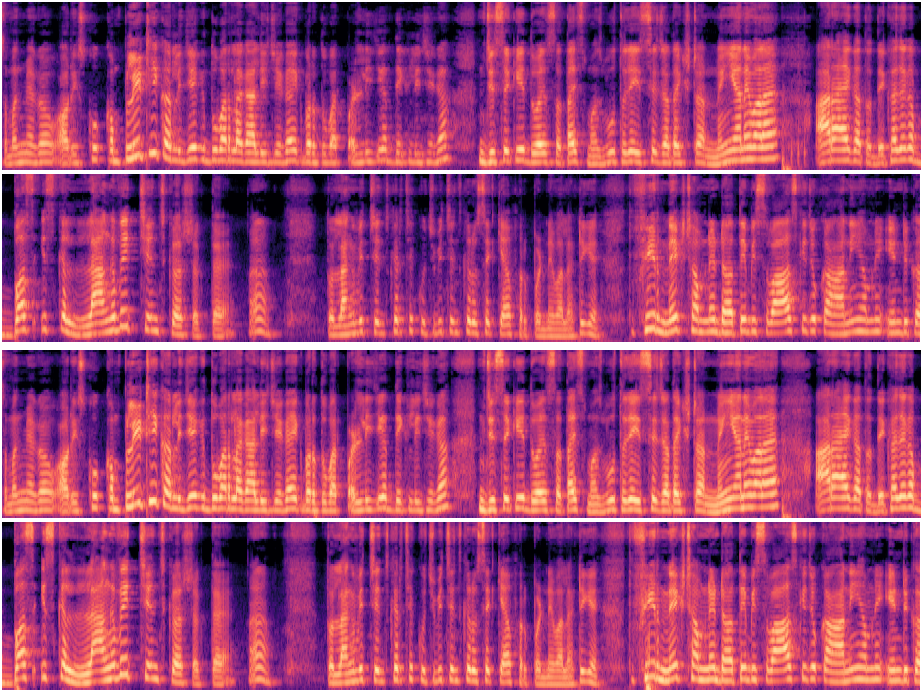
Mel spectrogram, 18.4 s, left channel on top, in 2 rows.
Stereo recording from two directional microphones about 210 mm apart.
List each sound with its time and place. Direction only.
0.0 s speech: 10° right (ahead or behind); by 4.4 s 40° right (ahead or behind)
4.7 s speech: 25° right (ahead or behind)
